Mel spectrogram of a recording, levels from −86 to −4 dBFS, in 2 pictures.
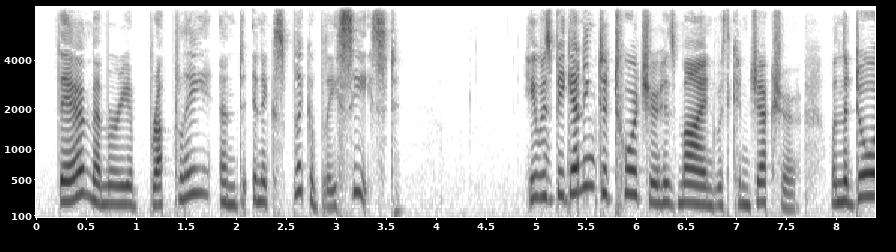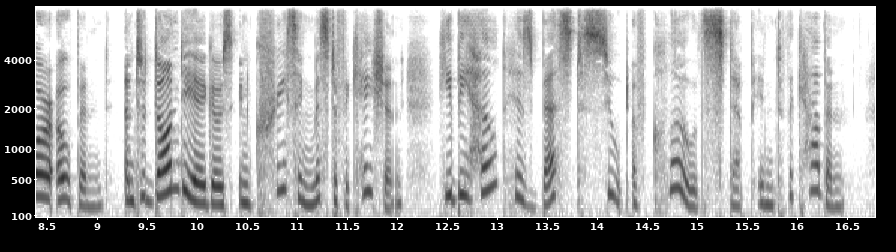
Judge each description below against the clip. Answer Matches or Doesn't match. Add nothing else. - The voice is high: Matches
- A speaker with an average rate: Doesn't match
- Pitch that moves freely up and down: Matches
